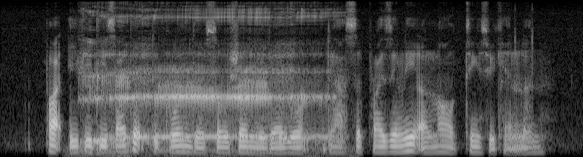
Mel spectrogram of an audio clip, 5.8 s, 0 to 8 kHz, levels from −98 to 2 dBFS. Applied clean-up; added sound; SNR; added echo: none; Burping, eructation; 1 dB; none.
